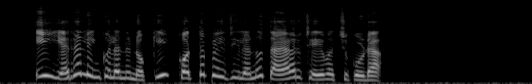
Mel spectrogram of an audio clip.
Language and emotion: Telugu, neutral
